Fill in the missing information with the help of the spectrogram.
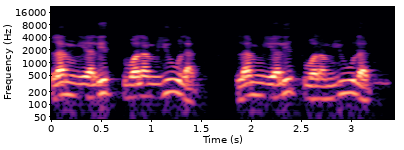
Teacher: Seharusnya dengan huruf dal, dengan harfud dal dan diqalqalahkan. Lam yalid qalqalah sughra, walam yulad qalqalah kubra karena di akhir ayat atau diwaqafkan, ya.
